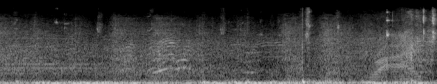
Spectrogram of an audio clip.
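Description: Basketball being dribbled on a hardwood arena court, the bounces heard over a steady crowd rumble, with indistinct voices.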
